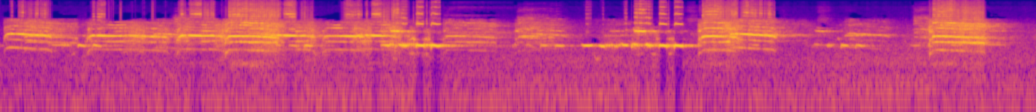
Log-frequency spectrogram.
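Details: At a feeder, a blue jay utters a string of grating, buzzy squawks that run almost without a break, then slow to spaced bursts, with a faint steady high tone behind them.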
